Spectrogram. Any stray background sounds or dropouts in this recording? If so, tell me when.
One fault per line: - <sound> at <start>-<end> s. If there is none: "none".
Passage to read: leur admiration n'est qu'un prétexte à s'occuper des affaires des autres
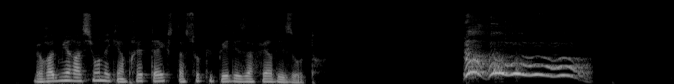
- bark at 4.6-5.9 s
